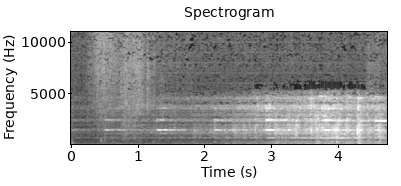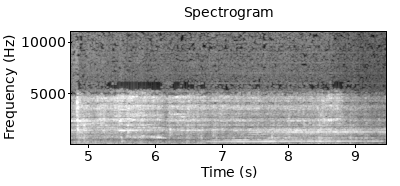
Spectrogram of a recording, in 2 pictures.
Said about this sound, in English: For the past 28 years, Roy Affey has charmed visitors in Alpine with a train that he constructed and operated for children of all ages. His Descanso, Alpine and Pacific Railway included a 1935 locomotive and riding car, 5 stations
